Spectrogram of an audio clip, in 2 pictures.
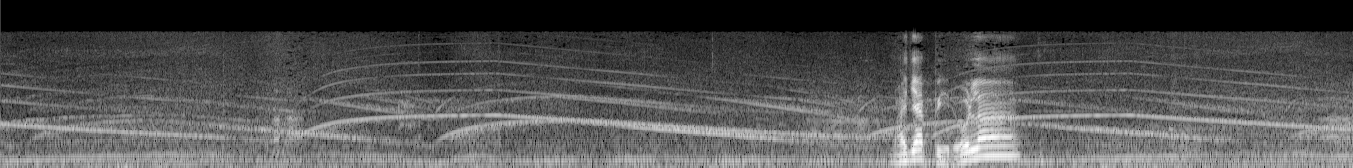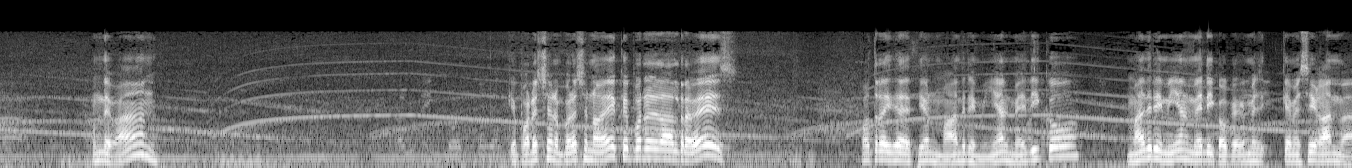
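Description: A police siren wails steadily, rising and falling.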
